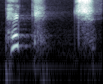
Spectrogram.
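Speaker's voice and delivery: "پک چ" with the ch sound cut loose; "چ" sounded alone after "پک"; isolated sound demo. Shown as a demonstration. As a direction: say "پک", pause, then only the consonant "چ". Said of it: "این صدای چ".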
